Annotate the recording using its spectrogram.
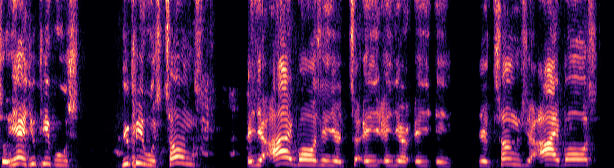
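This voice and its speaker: A loud man with a high pitch, moderate pace and ordinary pitch variation. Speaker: street preacher. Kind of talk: street preaching livestream.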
